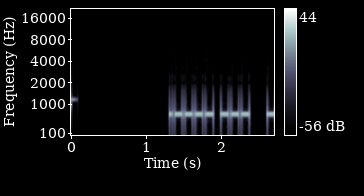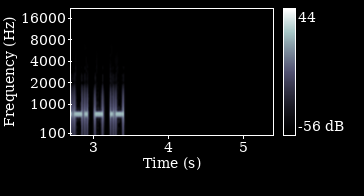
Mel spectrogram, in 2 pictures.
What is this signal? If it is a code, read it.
Morse code, heard as a keyed tone, about 34 wpm, 700 Hz. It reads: 1O GTA
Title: Winter Field Day Exchanges 35wpm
